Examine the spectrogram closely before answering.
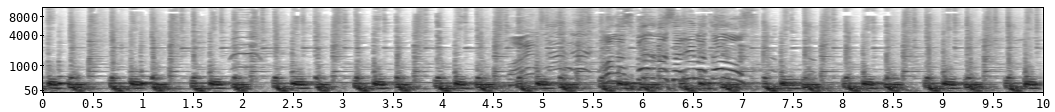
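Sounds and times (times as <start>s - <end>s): quick percussion beat: 0.0s - 10.0s.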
